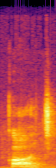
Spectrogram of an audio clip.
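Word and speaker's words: cause: ए यू एस ई ये एस है तो एस को हम किससे पढ़ रहे हैं जसे किससे पढ़ रहे हैं जैसे है ना सी ए यू एस ई तो क्या बन गया कज क्या बन गया कज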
